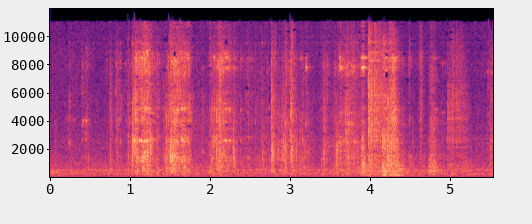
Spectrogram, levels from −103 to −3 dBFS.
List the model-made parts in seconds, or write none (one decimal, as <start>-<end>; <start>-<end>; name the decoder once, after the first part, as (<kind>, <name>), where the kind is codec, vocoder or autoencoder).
0.6-3.9 (vocoder, BigVGAN v2); 4.4-5.5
